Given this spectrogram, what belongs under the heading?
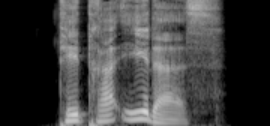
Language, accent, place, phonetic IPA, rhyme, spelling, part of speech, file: German, Germany, Berlin, [tetʁaˈʔeːdɐs], -eːdɐs, Tetraeders, noun, De-Tetraeders.ogg
- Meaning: genitive singular of Tetraeder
